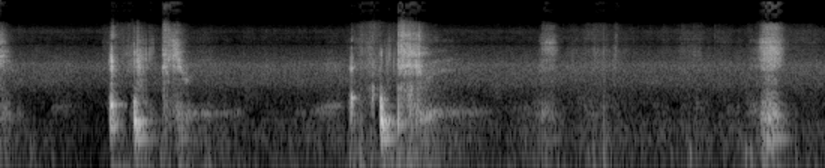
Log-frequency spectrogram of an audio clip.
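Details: Several short suppressed sneezes in quick bursts with quiet pauses, after cleaning room with dust and cleaning products (no known allergy to either); stifled sneezing from nasal irritation.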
